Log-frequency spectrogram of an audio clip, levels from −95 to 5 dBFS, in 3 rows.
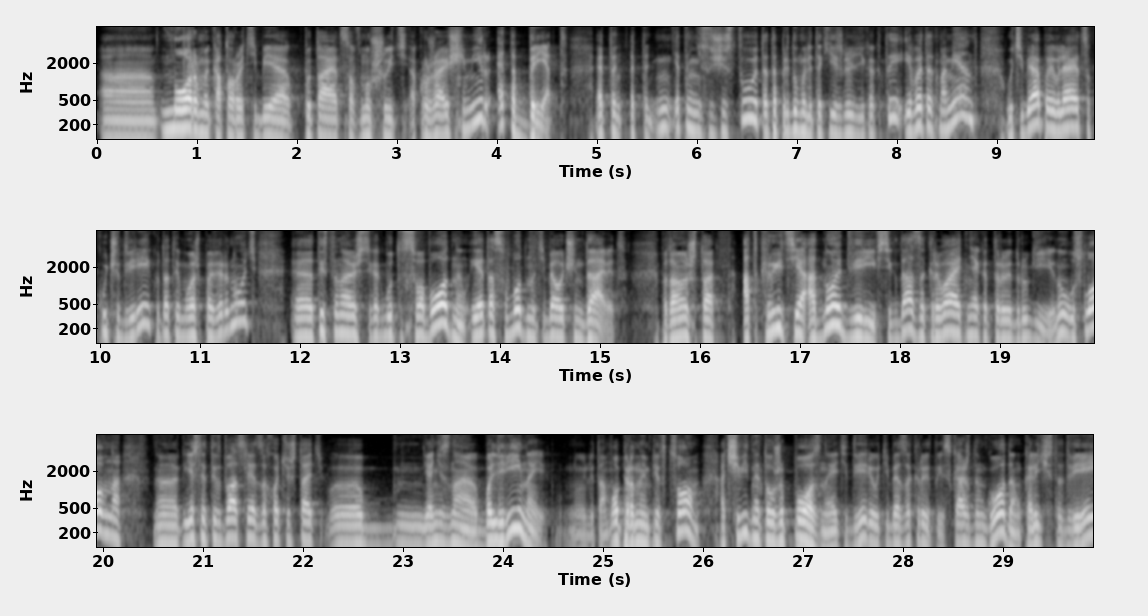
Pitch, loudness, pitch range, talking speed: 145 Hz, -19 LUFS, 130-165 Hz, 185 wpm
